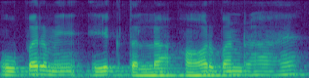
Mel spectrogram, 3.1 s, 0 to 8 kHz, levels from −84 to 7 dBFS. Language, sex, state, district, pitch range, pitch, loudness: Hindi, male, Jharkhand, Ranchi, 130-140 Hz, 135 Hz, -15 LUFS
